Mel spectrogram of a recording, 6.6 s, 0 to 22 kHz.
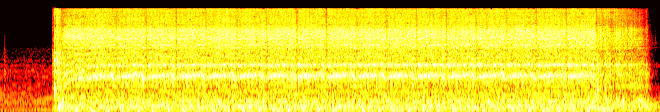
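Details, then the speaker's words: Reliant Supervan engine during a compression test on cylinder 1, plugs out: steady, even starter cranking for about six seconds with regular compression beats; about 115 psi, slightly below the other cylinders at 120–130, normal healthy compression. "one's slightly lower, but it's still well over 100 psi, probably about 115 psi. So I reckon that that engine is pretty good and healthy."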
